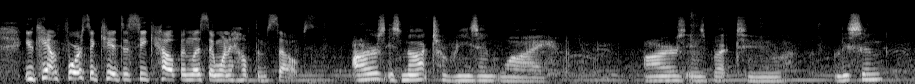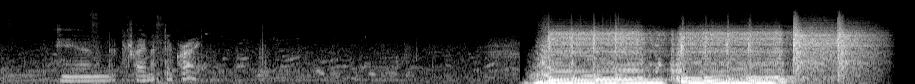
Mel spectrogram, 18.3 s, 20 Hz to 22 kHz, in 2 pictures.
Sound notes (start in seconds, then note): 11.5 students talking; 14.4 rock music fades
